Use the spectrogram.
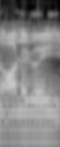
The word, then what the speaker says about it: honorary: lot of people say ha honorary no h is silent because of Silent or mute H we have to say and honor an honest person an honorary degree besto or confer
